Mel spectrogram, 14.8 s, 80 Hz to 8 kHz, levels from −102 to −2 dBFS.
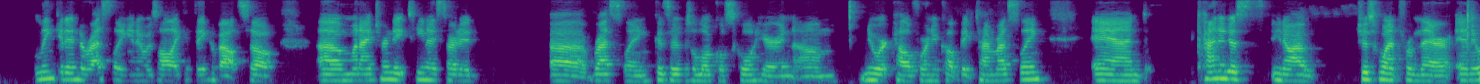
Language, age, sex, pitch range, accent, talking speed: English, 20-39, female, 160-190 Hz, American, 200 wpm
